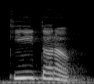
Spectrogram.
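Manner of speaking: normal talking voice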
